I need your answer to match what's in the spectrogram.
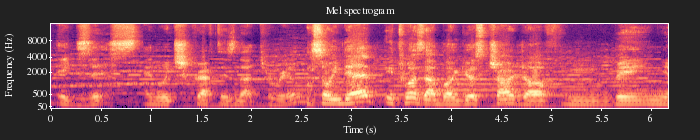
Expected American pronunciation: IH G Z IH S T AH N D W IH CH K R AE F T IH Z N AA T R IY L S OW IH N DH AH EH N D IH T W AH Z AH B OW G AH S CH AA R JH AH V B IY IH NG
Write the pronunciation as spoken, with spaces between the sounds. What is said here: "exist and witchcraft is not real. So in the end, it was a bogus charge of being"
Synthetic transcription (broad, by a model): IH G Z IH S T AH N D W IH CH K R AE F T IH Z N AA T R IY L S OW IH N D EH D IH T W AH Z AH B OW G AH S CH AA R JH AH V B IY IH NG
